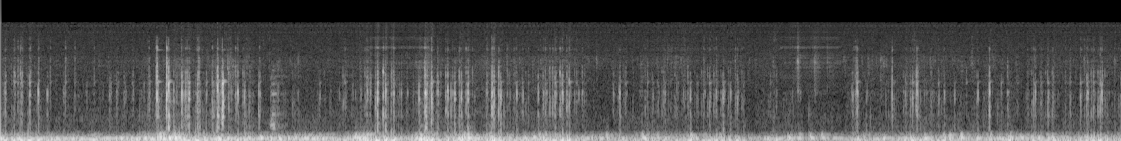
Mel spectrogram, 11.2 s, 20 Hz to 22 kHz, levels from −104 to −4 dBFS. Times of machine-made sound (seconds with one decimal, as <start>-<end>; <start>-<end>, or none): 3.7-4.3; 7.8-8.4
